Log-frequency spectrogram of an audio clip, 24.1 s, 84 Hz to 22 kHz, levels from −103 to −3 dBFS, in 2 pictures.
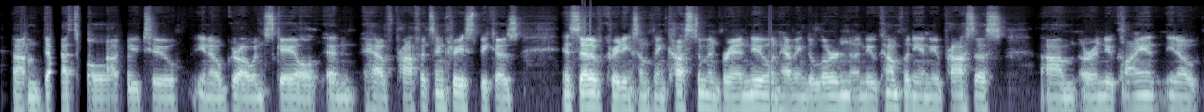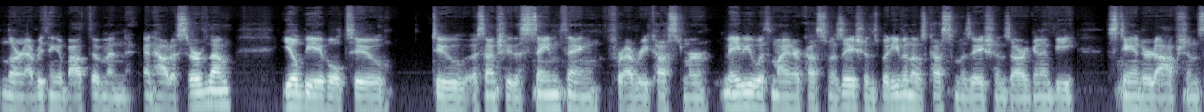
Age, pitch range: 30-49, 90-100 Hz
